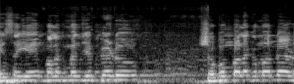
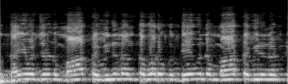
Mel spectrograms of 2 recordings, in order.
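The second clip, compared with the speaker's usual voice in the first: raised, slow preaching cadence with drawn-out phrases; preaching at full force; 4 semitones higher, slower than usual. Acted. Preacher to his congregation, lifted preaching voice. Preacher voicing God, then scripture.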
